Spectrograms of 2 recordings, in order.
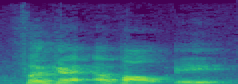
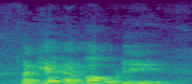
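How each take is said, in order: First: It is said in an English accent, clear t's. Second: It is said in a New York gangster accent.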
